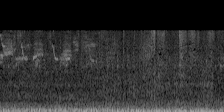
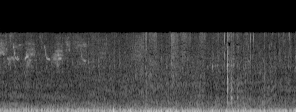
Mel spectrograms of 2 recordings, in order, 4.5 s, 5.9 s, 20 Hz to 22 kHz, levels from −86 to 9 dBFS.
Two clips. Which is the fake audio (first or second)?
first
